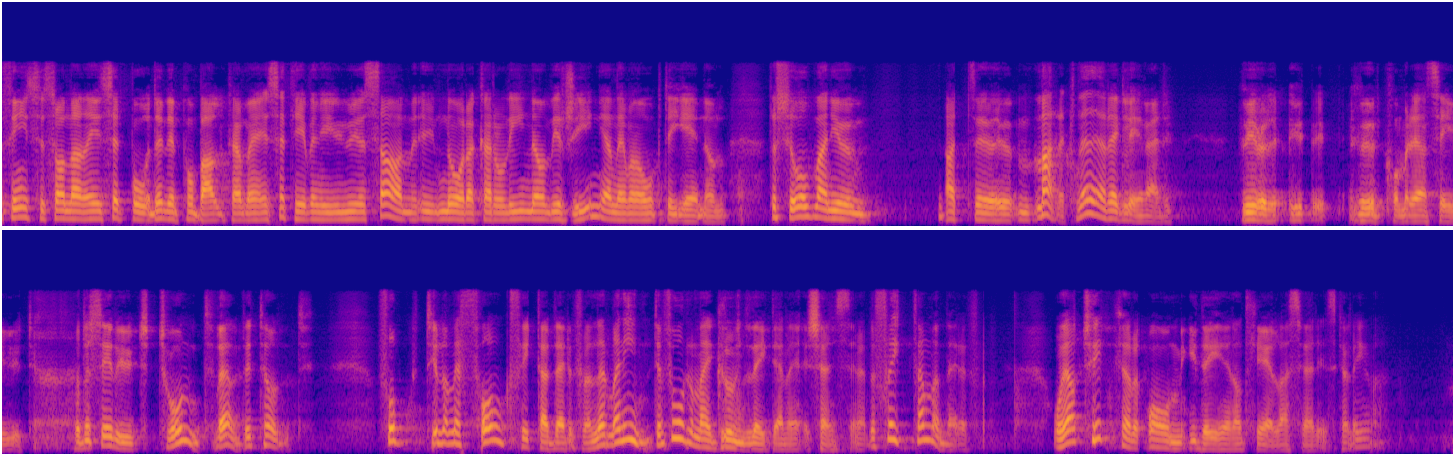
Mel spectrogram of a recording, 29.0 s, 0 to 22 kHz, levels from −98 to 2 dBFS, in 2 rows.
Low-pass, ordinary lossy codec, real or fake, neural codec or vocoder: 7.2 kHz; none; fake; codec, 16 kHz, 1 kbps, FunCodec, trained on LibriTTS, 50 frames a second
